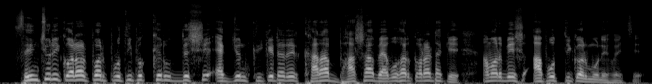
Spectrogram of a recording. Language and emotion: Bengali, disgusted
